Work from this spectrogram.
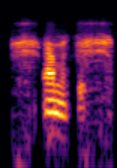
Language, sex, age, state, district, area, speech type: Tamil, male, 30-45, Tamil Nadu, Namakkal, rural, conversation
